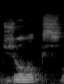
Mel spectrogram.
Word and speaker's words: Julks: It's an awkward way to say it, but I saw an interview with the man, and he pronounced it Julks like it's written J-U-L-K-S.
